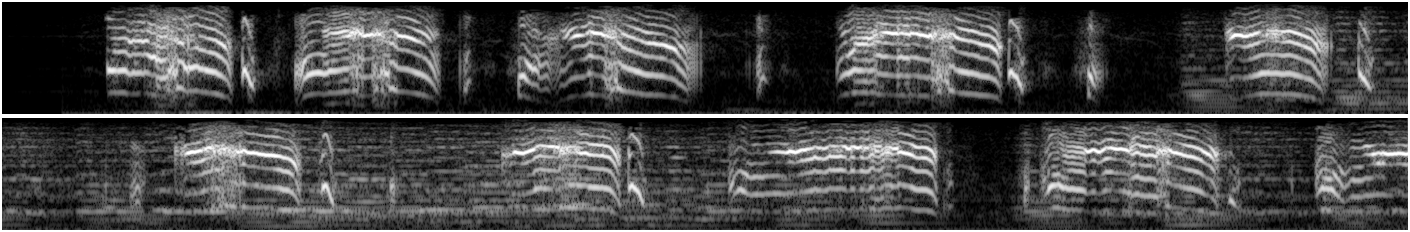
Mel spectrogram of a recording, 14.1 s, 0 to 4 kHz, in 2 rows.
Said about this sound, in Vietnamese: Sau cùng là tiếng khóc oe oe thực sự của đứa nhỏ, trong khi nó cố gắng cử động một cái đầu nhỏ nhắn. Nó vẫy tay, vẫy chân, cùng với tiếng khóc dài 9 tháng của trẻ sơ sinh.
